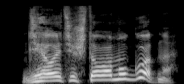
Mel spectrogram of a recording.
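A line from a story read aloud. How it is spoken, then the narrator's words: Indignant exclamation. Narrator (Russian): негодующе воскликнул он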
